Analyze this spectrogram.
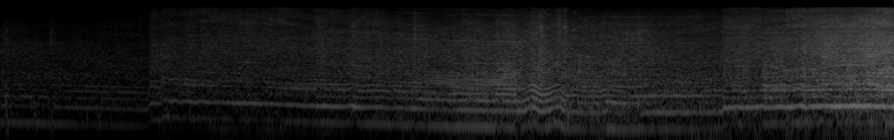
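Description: A race car engine roars, growing louder as the car approaches.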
